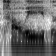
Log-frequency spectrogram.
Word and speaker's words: Tlaib: That's why that Islamic trader Tlaib, or whatever her name is, it's spelled T-L-A-I-B, Tlaib, but they say it differently. They say like Talib or something. She ought to just correct the spelling. That way we can pronounce it T-I-L-A-B, you know.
